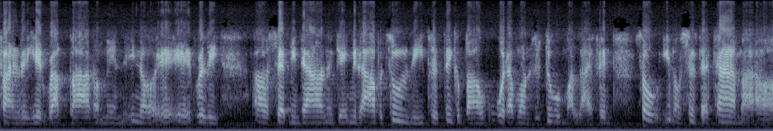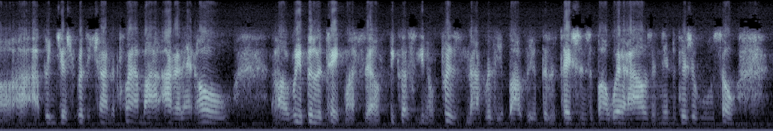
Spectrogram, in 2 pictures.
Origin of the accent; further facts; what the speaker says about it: Cleveland, Ohio, United States; I'm from Cleveland, Ohio. I grew up in a small community called The Village in Cleveland.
